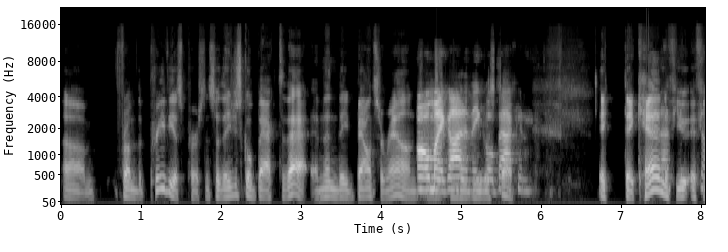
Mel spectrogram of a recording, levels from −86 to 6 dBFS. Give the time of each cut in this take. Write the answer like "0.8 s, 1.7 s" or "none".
none

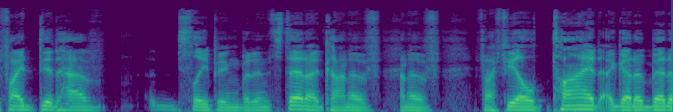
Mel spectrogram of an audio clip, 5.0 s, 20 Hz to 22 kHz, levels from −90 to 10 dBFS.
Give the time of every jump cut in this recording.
1.3 s, 2.4 s, 3.0 s

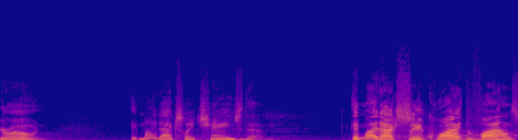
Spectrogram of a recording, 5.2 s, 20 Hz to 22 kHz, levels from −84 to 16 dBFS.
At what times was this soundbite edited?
none

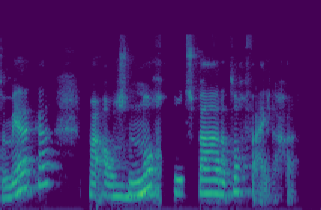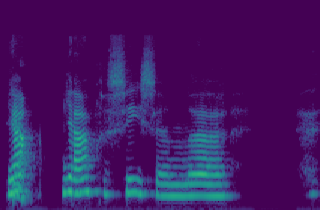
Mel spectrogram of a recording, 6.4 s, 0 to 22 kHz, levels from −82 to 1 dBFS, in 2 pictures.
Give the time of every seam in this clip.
3.1 s

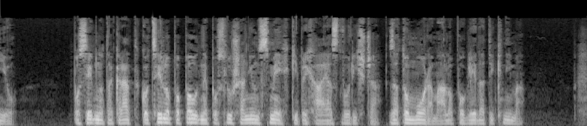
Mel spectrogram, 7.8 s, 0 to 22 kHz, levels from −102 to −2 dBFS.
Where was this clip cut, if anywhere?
5.1 s

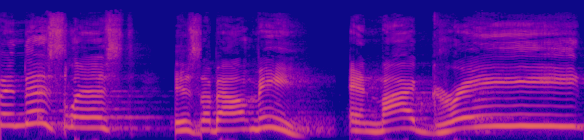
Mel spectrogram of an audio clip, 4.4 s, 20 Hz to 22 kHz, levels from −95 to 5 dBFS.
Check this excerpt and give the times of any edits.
1.5 s, 2.5 s

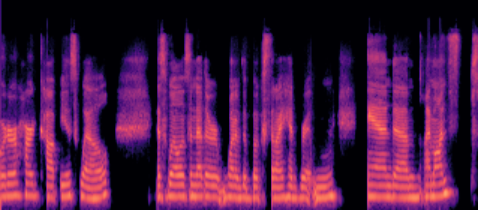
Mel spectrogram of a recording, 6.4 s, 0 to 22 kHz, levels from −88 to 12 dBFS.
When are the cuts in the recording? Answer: none

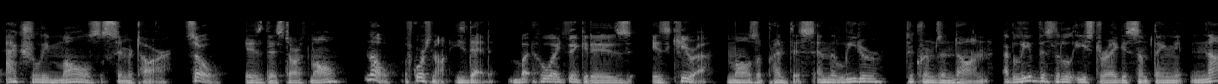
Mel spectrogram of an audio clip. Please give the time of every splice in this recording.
5.6 s, 7.2 s

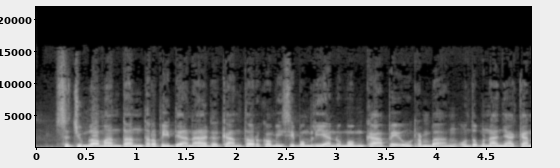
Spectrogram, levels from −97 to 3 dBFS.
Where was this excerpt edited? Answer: 1.7 s, 3.8 s

